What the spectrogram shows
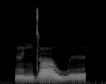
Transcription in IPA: ə̃˨˦ n d ɒː˦˨ w ə˨˦

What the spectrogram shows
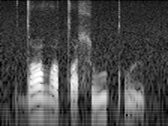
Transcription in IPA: dˤ i ðˤ ʌ tˤ e ɬ u kʷʼ ɯ

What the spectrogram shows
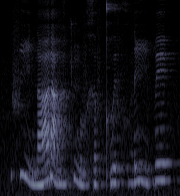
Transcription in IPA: f iː˥˩ n aː˩˥ ɾ a˩ v a̤˩˥ t͡ʃ ŋʷ ə˩ v x ə˩˥ f kʷʼ eː˧ f xʷ a̤˧ ɾ iː˥˩ p e˥

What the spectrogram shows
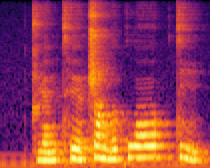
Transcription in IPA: t͡ɕ ɥ ɛ˧˥ n t̪ʰ e˥˧ ɪ̯ ʈ͡ʂ ɑ˥˧ ŋ ɤ˥˩ k w ɔ˥ | t̪ i˥˩

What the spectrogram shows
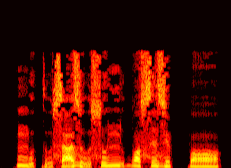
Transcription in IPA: m ṵ˧˥ t̪ ṵ˩ s a̰˥ z ṵ˧˥ s u˧˥ ɲ ṵ˥ b ɔ˥˩ s ɨ˥˩ z ʏ˧˩ pː ɔ˧˩

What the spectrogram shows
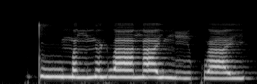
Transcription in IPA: t̪ uː˥ m ɐ˥ ŋ n̪ ɵ˥ ɥ w aː˥ ŋ aː˥ j ŋ iː˧ kʷ aː˥ j

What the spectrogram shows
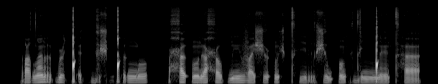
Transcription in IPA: ɾ ɛ dˤ õ r ɓ ə˞ ǃʼ ɛ k ɡʲ o ʃ ǃʼ ə ŋ͡m o | ħ ə ʔ õ ɾ ə ħ o ɓ ĩ v a ʃ ə˞ ʔ õ ʃ tʰ i r ʃ ə w ʔ ɔ̃ k d i ŋ͡ǃ ɛ̃ tʰ a

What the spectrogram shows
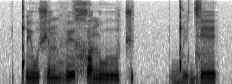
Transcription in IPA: ǃ y˧ w ʃ ʏ˧ n v ʏ˩ x ɔ˥ n w u˧ t͡ʃ | ɡ͡ǃ y˧ d͡z ɪ˥

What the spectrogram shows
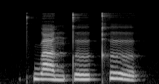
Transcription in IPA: pʰ w a˨˩ n t̪ ɤ˧˥ kʰ ɤ˥˩

